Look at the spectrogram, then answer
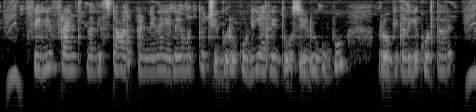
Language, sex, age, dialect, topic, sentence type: Kannada, female, 31-35, Mysore Kannada, agriculture, statement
